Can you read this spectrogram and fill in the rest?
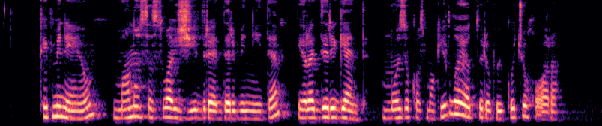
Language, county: Lithuanian, Šiauliai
